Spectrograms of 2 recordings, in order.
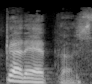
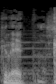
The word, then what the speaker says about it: Caretes: Sí, el nom exacte és Caretes. – Sí. – El que passa que, de la mateixa manera que de Carabassa, sí, hi ha gent que pronuncia Carbassa, clar, que... – doncs de Caretes, sí, habitualment se pronuncia Cretes.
